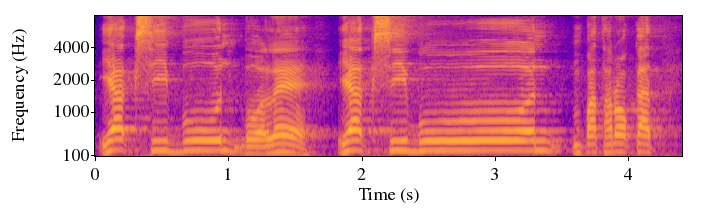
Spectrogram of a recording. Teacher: Panjangnya boleh 4, boleh 2, boleh 4 dan boleh 6 harokat. Yaksibun boleh karena akhir daripada ayat tersebut adalah waqaf. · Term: mad arid li sukun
